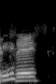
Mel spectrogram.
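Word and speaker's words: Kreeft: You know, it's the argument from desire that Peter Kreft, how do you say lobster? Peter Kreft.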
